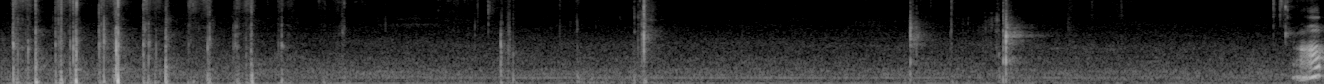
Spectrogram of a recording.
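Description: Tarot cards being shuffled at close range, a rapid riffle of crisp flicks at the start, then sparse single taps and card slaps in a quiet room, with a brief rustle at the end.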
